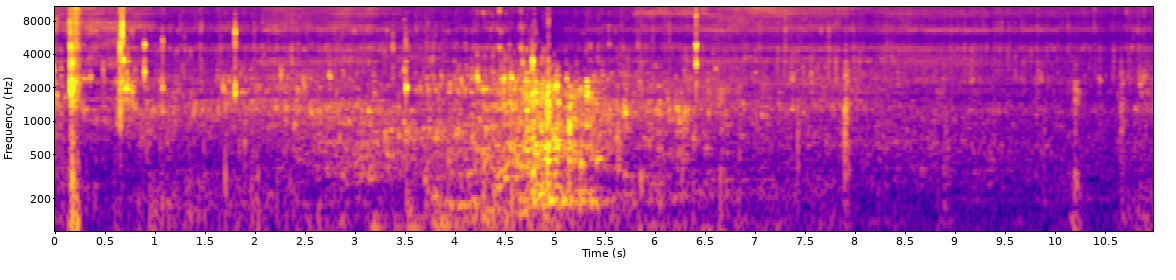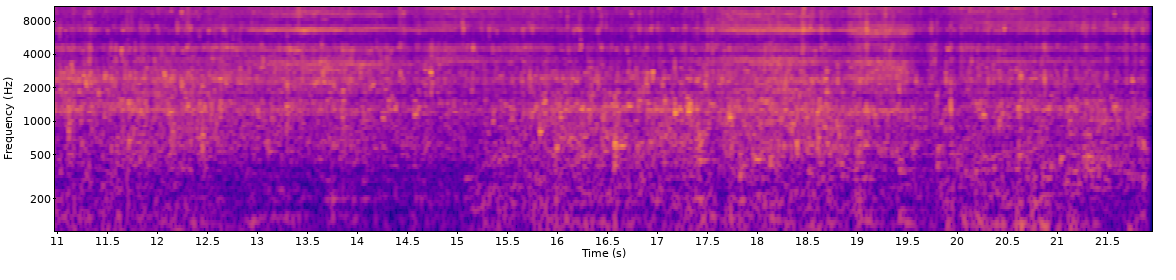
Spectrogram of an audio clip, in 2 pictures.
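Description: A diver breathes through a regulator with a low rasping hiss.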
